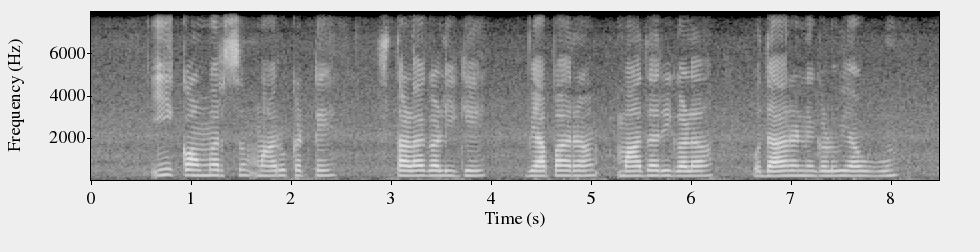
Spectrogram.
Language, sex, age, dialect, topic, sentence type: Kannada, female, 18-24, Central, agriculture, question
